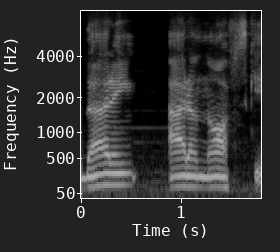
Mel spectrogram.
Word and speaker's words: Darren Aronofsky: O novo filme aí desse ano do Darren Aronofsky.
